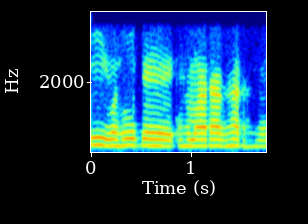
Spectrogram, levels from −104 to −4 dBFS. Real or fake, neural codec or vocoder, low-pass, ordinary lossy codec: real; none; 3.6 kHz; none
